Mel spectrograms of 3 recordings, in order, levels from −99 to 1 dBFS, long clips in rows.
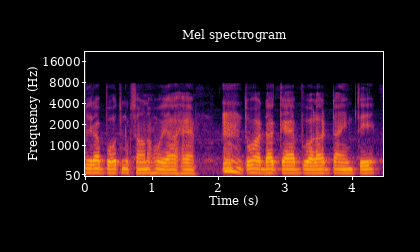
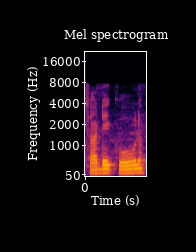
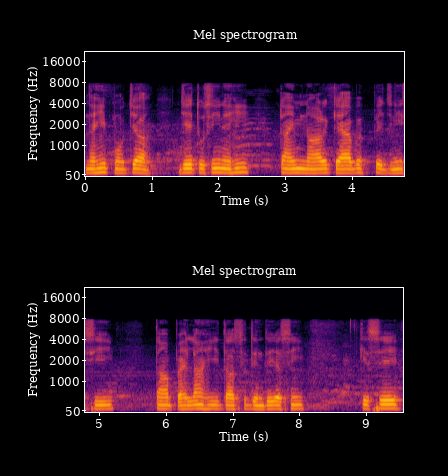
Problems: background sounds at intervals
